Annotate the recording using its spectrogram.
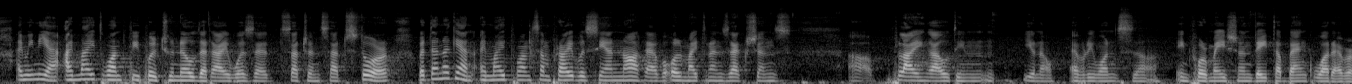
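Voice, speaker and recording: A woman speaks at a moderate pace in a fairly low voice. Her pitch variation is ordinary. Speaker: panellist. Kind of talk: panel discussion. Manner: loud.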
